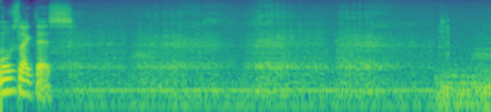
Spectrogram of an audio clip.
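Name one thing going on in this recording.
A carriage with recirculating plastic balls slides along an aluminium rail.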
